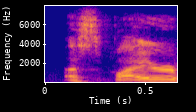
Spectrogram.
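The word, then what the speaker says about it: Aspyr: to pronounce it properly asper aspir media Aspire okay Aspire like aspiring Aspire media is the developer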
